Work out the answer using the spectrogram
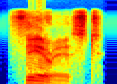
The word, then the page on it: theorist: British English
